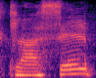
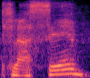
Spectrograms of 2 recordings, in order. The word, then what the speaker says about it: clase: Again, we pronounce clase, not clase, no clase, clase. No difference in where we put our emphasis. The emphasis in this case should be in the second to last syllable, clase.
